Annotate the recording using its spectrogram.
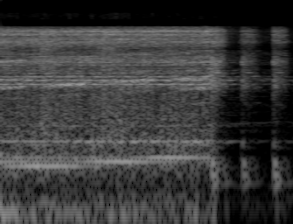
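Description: Electronic dance music played loud through a competition sound system of stacked loudspeakers. A buzzy synth tone slowly rises in pitch, then cuts off abruptly about one and a half seconds in and gives way to choppy, stuttering beats.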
